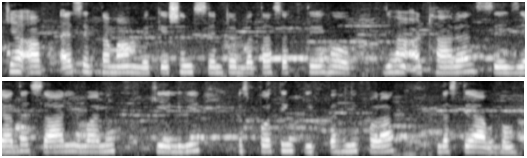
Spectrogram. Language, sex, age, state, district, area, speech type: Urdu, female, 18-30, Bihar, Saharsa, rural, read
